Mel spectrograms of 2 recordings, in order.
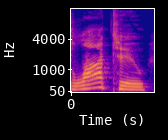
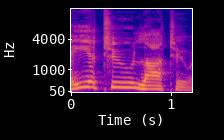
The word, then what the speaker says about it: Latu: latu or yeah right La Lau latu I think is how you say his first name they're taking latu add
